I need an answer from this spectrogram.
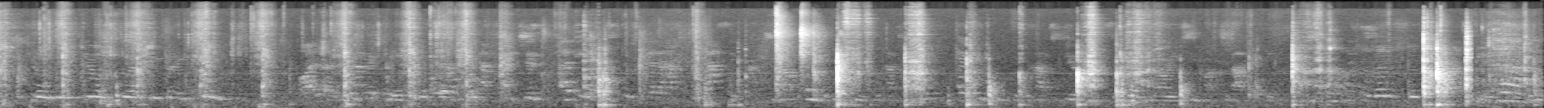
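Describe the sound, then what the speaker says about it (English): A knife slicing spring onions on an angle on a cutting board, a quick irregular series of sharp taps and cuts, close and clear, with a person talking throughout. "And just slice these on, basically on an angle."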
